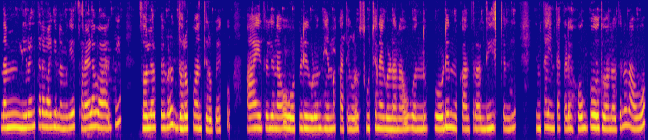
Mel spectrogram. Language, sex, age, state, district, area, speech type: Kannada, female, 18-30, Karnataka, Chikkamagaluru, urban, spontaneous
